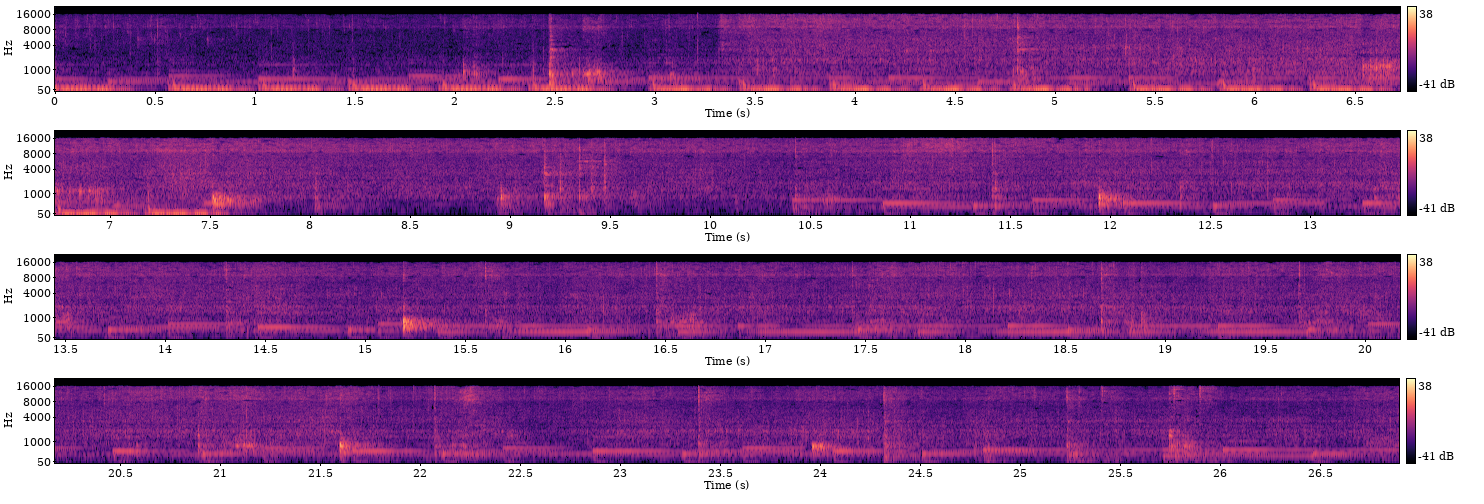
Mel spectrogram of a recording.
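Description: Onions, chillies, cashews and chopped tomatoes sizzling in hot oil in an aluminium kadai, stirred with a metal ladle that clicks and scrapes against the pan. The sizzle grows louder about three seconds in.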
